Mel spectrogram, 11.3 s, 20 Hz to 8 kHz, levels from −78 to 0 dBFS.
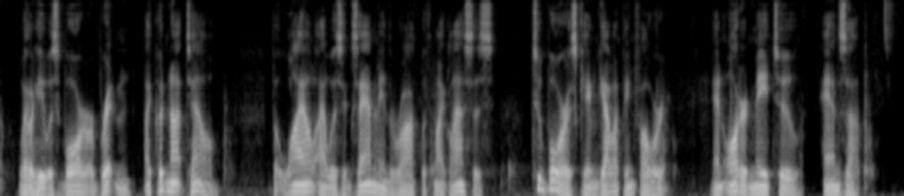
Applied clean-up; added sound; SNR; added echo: neural mask model Resemble Enhance denoiser.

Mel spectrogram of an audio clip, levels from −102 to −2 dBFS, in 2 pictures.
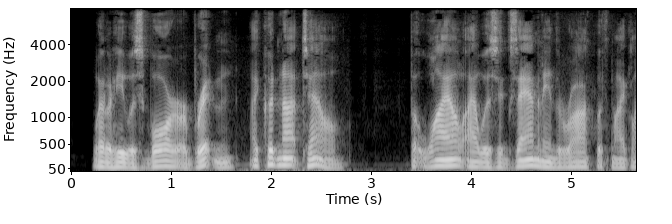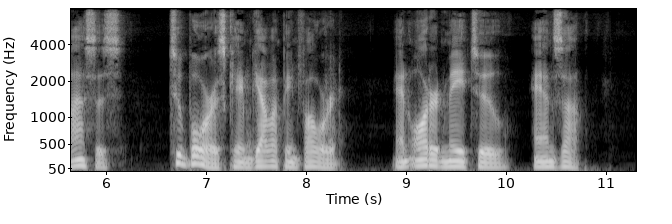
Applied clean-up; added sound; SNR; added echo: neural mask model DeepFilterNet 3.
